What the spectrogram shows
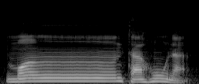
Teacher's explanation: نون رو بعد از بینی ادا کنیم، مقداری هم روش نگه میداریم صدا رو. منتهون. جنتون تنوین بعدش حرف تا آمده اخفا میشه.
